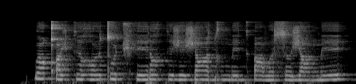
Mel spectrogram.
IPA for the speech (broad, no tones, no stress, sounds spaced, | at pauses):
k͡p ɵ qʼ ɵ ʒ k ɪ ʁ ɵ t ʊ ʈ͡ʂʰ e ɾ ə ʁ k ɪ ʒ e ʒ ɾ ɑ d ʊ ŋ͡m e k ʔ ɑ β ə s ə ʒ ɑ ŋ͡m e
